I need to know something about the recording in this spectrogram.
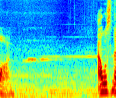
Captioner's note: soundbite of archived recording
